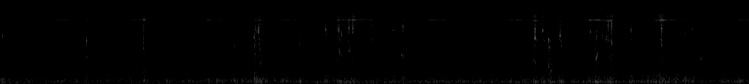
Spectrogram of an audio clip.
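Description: Near silence, broken by faint, irregular light clicks and ticks, with a faint steady high-pitched tone underneath.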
